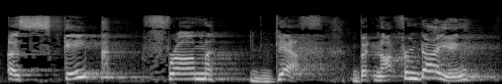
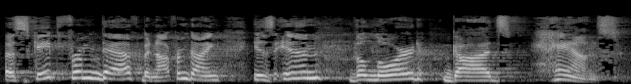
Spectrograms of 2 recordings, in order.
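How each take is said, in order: First: Very slow, drawn-out preached phrase; slow pulpit emphasis; preaching. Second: Rising pulpit emphasis; preaching. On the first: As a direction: let it ring out slowly. Preached line, slowed. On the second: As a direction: lean on "from" and slow down. Repeated preached line. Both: Acted.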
